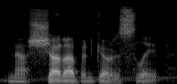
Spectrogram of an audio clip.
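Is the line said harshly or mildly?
mildly. The line is said mildly, without much edge. The speaker calls it wrong. "You can do it with more bite than that"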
